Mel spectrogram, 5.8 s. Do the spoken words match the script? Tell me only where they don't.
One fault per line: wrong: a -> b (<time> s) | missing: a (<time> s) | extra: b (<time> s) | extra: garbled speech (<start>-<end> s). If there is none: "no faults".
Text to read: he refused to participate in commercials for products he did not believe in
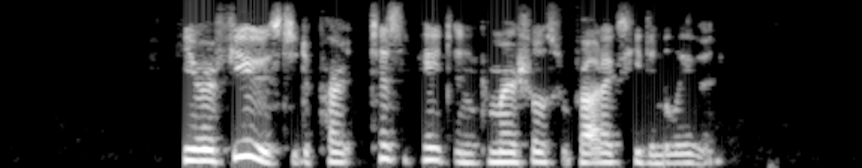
missing: not (4.4 s)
